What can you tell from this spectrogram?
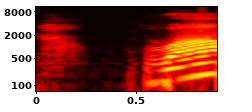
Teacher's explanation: वाह का जो उच्चारण स्थान होता है वो होता है दंतोष्ठ।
